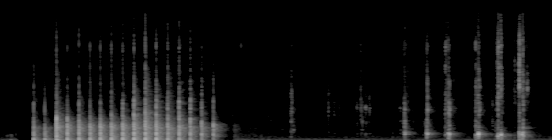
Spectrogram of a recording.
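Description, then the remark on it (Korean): Quick, even taps on a Spam can, done to get the meat out: about fifteen sharp knocks in a steady run that stop abruptly, followed by a few scattered, softer clunks and scrapes. “스팸 진짜 안 빠져. 스팸 잘, 잘 빼는 법은 진짜 어떻게 하는 걸까요?”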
